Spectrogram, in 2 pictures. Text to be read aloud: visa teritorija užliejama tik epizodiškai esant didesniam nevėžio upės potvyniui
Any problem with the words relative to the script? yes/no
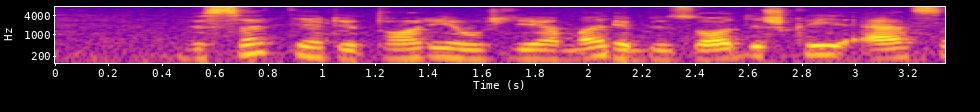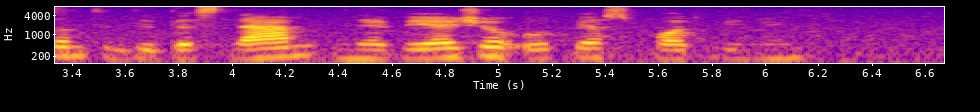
yes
